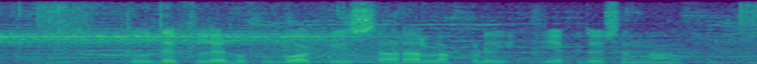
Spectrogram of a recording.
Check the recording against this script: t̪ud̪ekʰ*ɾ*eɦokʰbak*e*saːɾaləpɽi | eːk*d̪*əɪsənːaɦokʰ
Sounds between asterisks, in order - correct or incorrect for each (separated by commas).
incorrect, incorrect, correct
